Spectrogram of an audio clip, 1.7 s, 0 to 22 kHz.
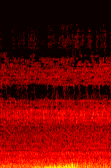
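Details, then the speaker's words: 1953 Fedders Weather Bureau window air conditioner, Tecumseh compressor, believed about 4,000–5,000 BTU, drawing about 475 watts, blowing about 40 degrees: soft low even hum with a brief swell, no rattle, knock or squeal; normal running. "So that thing just sounds amazing. Who the hell would throw something like this away?"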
